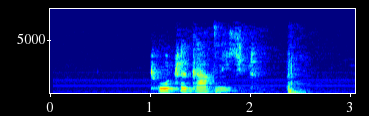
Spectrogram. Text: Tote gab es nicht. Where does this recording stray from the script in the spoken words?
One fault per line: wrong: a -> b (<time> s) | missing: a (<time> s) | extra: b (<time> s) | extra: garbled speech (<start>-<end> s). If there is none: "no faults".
missing: es (1.7 s)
